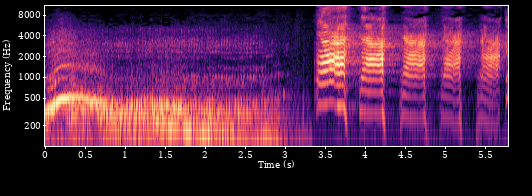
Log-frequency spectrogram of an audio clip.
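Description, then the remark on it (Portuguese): A deep, rumbling lion roar fills the first half, loud, then gives way to about five shorter, tonal calls in a quick, uneven series. “Para provar, neste instante, irei virar um leão.”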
